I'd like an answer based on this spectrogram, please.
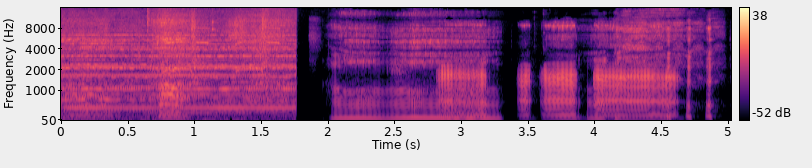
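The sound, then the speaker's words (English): A man groans while he is being taken apart: drawn-out, strained voiced moans with wavering pitch and short breaks, following a brief burst of dense tonal sound at the start. “This is some groaning while he's getting taken apart.”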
